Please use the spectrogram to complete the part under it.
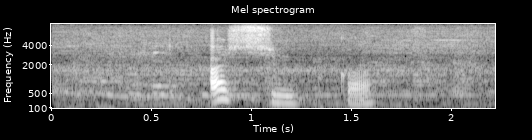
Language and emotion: Russian, neutral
